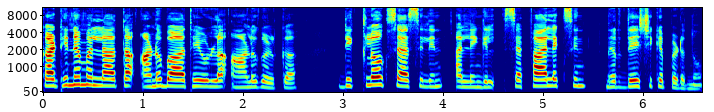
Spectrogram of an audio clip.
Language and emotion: Malayalam, neutral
